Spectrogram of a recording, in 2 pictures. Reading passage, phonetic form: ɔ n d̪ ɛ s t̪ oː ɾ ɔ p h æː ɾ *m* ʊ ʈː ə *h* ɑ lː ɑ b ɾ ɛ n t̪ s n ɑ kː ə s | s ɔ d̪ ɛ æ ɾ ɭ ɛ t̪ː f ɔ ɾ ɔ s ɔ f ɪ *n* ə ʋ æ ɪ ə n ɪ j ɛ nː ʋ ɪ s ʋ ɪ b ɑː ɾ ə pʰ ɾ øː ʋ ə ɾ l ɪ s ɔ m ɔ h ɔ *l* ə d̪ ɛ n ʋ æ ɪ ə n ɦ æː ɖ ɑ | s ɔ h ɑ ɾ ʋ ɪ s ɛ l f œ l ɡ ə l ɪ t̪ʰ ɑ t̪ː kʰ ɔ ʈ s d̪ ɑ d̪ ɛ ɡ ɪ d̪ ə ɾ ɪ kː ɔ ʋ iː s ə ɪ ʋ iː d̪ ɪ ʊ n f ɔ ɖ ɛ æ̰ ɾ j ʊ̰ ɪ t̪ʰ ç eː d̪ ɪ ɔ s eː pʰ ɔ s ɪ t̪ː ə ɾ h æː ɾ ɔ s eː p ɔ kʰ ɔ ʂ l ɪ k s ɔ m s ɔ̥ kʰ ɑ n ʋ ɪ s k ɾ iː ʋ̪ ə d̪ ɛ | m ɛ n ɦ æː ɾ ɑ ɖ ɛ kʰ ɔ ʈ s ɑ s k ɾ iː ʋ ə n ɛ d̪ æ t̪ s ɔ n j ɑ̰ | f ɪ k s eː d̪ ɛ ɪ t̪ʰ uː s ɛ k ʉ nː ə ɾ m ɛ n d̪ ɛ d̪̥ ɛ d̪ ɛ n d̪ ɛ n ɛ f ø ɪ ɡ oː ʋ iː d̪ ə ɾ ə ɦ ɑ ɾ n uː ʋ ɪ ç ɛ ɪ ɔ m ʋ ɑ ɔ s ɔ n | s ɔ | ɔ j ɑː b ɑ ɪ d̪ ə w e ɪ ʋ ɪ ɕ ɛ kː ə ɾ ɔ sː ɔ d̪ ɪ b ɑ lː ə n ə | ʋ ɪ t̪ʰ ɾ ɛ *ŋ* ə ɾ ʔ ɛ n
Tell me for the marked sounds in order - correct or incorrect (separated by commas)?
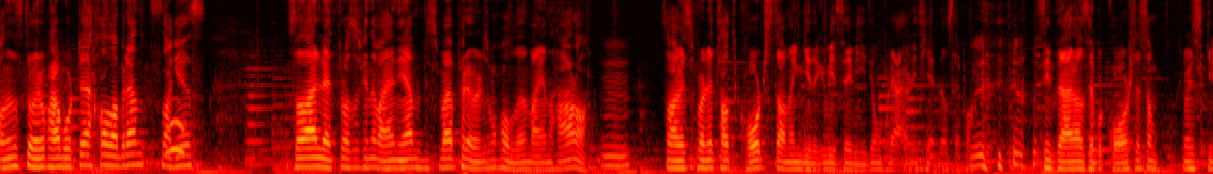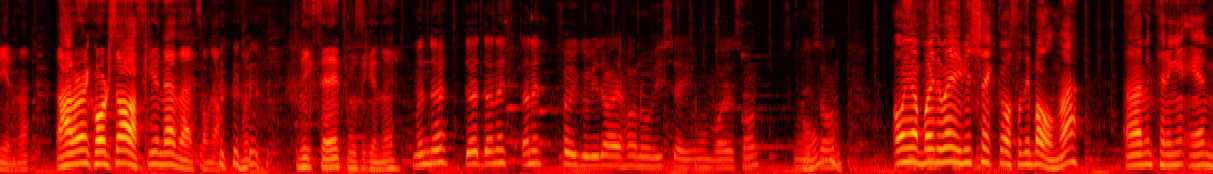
incorrect, correct, incorrect, incorrect, incorrect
